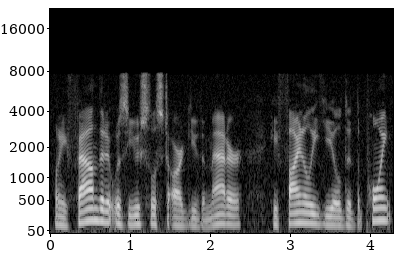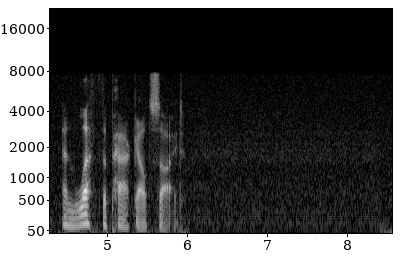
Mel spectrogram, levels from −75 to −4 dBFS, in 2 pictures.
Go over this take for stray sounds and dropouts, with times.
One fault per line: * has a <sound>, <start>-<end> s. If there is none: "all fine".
all fine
